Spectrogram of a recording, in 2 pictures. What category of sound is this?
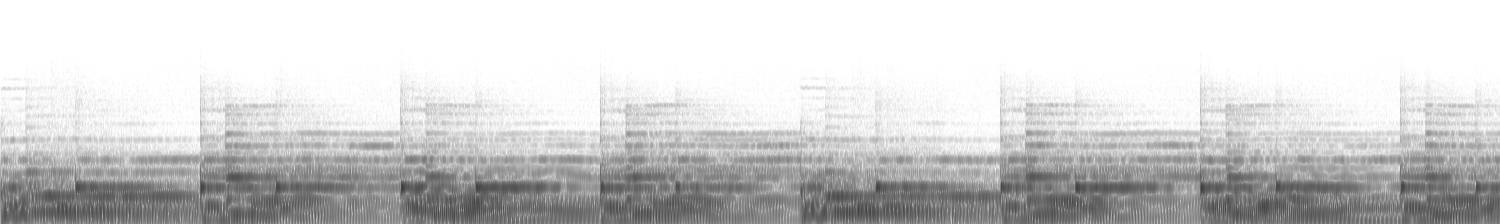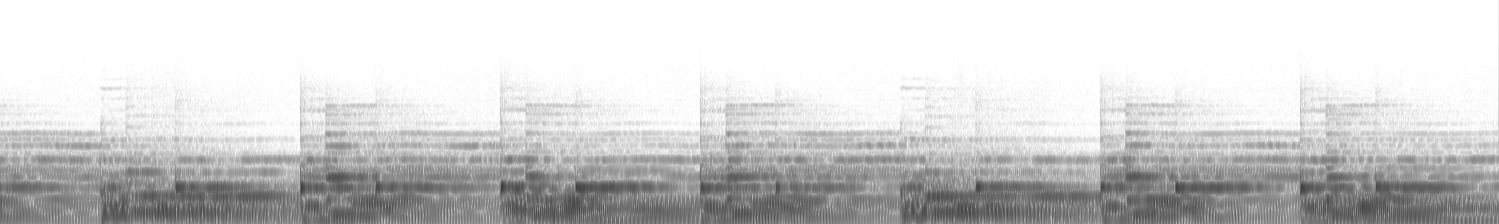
Music > Solo instrument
